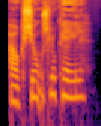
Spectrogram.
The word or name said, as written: auktionslokale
